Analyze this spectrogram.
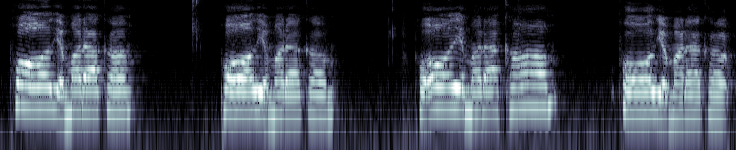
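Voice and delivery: sung out loud and high in a Caribbean accent; Caribbean accent, chanted like a song hook. Shown as a demonstration. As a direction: run the words together with a Caribbean lilt. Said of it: "say it all together in your Caribbean accent".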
